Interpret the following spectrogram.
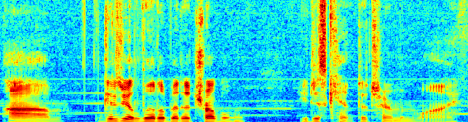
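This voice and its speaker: Male game master, average pitch, casual explanatory tabletop narration, slightly hesitant. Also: expressive, quick pace, gravelly, faint music behind.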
